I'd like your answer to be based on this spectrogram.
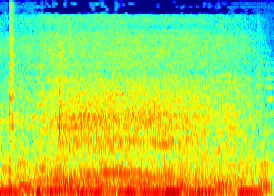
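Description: A police squad car pulls away, its engine revving and accelerating in a loud, close, rising whir that holds for a few seconds before cutting off abruptly.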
